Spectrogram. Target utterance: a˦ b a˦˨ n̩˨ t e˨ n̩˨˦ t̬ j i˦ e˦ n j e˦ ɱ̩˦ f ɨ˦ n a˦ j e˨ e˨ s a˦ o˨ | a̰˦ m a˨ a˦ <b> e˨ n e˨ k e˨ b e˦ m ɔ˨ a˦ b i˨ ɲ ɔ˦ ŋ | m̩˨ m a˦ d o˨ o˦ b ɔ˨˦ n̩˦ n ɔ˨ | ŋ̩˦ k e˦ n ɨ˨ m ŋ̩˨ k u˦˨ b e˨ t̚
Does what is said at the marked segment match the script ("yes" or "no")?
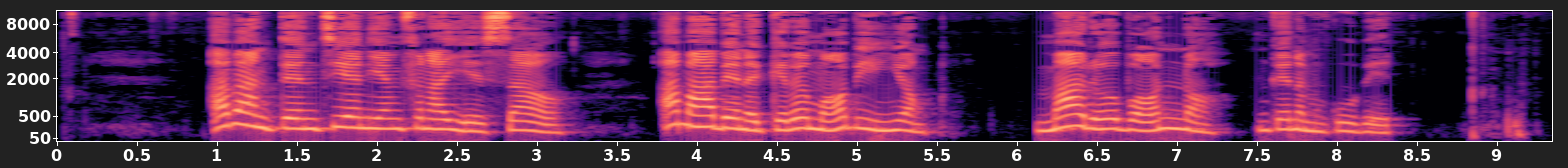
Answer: yes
